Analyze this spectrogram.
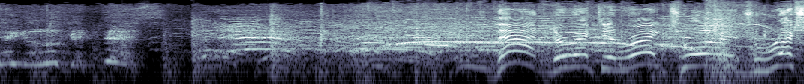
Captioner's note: crowd cheering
